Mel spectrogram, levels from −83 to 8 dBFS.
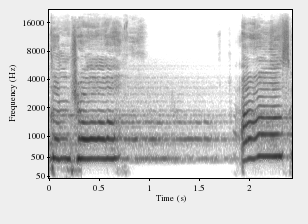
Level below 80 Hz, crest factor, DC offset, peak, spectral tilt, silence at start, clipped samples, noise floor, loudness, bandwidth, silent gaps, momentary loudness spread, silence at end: -74 dBFS; 14 dB; under 0.1%; -2 dBFS; -1 dB/octave; 0 s; under 0.1%; -36 dBFS; -15 LUFS; 19.5 kHz; none; 21 LU; 0 s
